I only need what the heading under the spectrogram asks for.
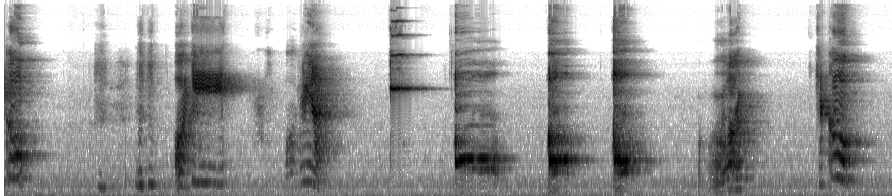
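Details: A pet African grey parrot talking in Malayalam: short speech-like syllables in separate bursts across about eleven seconds, some harsh and breathy, others clearer and tonal, with quiet gaps between words.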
